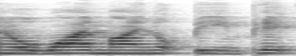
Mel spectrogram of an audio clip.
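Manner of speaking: ordinary talk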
